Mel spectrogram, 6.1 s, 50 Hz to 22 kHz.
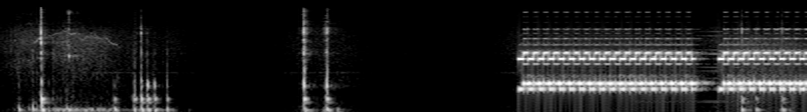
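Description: Librem 5 smartphone ringing for an incoming call: a steady ringtone of several held tones that starts about four seconds in and breaks off briefly before going on. A few short low knocks come before it in the first seconds.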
